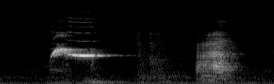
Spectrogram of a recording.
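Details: Caged African grey parrot in Egypt that talks in a deep, man-like voice: a loud whistle falling into a steady tone, then after a short gap a brief, rough, speech-like syllable.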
